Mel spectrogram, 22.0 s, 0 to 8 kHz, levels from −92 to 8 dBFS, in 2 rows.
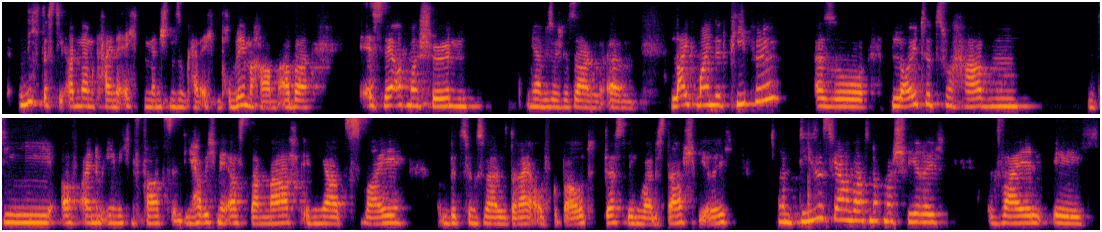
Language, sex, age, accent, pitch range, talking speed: German, female, 20-39, German, 190-245 Hz, 170 wpm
